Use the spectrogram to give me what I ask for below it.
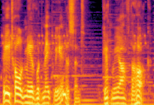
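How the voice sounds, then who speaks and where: A man's voice: on the low side, lively intonation, a little fast, soft background music, close to an everyday voice. A man voicing a grumpy old man, a bitter former bailiff confessing his crime in video game dialogue. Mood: bitter, confessional.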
